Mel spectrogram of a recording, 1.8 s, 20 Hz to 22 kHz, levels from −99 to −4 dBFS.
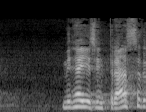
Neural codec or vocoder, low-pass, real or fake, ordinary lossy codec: vocoder, 44.1 kHz, 128 mel bands, Pupu-Vocoder; 14.4 kHz; fake; MP3, 48 kbps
